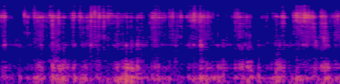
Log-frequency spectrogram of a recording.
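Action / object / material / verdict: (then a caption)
tap / cut glass decanter / glass / none. Long nails tap and scratch the bumpy surface of an empty, textured cut glass decanter with its stopper in, standing on a table. A quiet, continuous stream of bright clicking and scraping patter fills the clip, with short glassy ticks that die away almost instantly.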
